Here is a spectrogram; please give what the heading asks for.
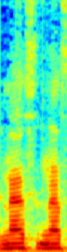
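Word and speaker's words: gnash: जी चाहे पहले हो, चाहे बीच में हो, चाहे कहीं भी हो, जी और एन एक साथ आता है तो जी का प्रोनाउंसिएशन हम नहीं करेंगे। नैस मिस होता है दांत से पीसना।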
